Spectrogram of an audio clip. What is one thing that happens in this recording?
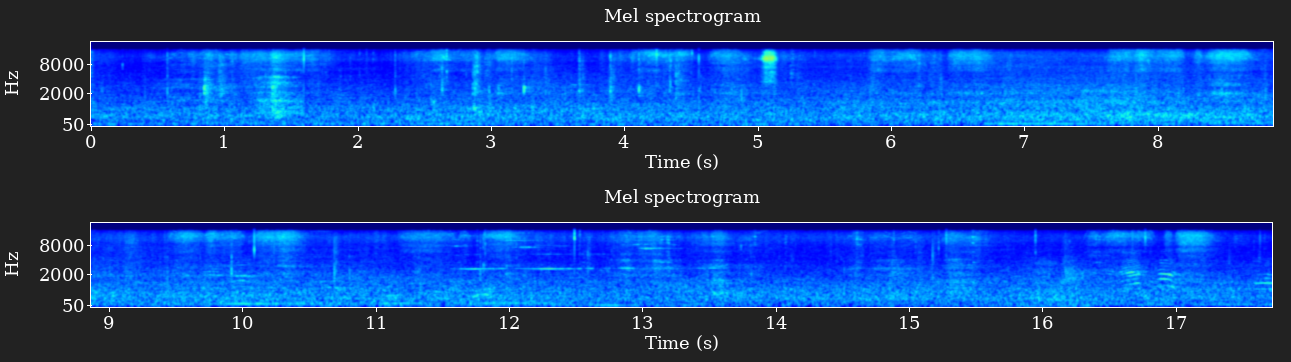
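Footsteps crunch on snow at a steady pace.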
